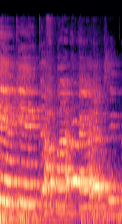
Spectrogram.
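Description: A woman singing solo into a microphone: a phrase that slides down in pitch, then a higher note held for about a second.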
